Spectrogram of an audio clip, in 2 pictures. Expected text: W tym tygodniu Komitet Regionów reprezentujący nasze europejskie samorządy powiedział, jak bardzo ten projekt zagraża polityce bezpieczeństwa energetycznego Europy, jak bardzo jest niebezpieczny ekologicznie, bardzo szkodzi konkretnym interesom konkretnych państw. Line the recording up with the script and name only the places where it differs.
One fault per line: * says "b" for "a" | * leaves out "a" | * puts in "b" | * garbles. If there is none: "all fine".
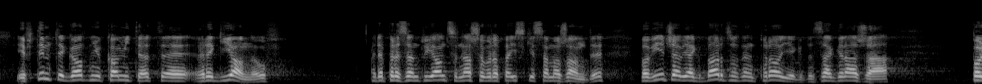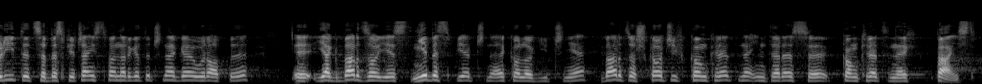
all fine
